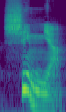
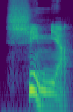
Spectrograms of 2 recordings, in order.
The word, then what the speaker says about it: scimmia: So when you have SC plus I or E, you're gonna pronounce it as SH. So, sh. So SCI, she. SCE, she. So basically like the SH sound in English in the words she or ship.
